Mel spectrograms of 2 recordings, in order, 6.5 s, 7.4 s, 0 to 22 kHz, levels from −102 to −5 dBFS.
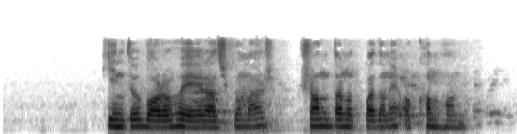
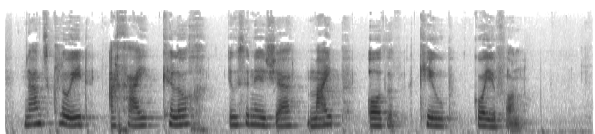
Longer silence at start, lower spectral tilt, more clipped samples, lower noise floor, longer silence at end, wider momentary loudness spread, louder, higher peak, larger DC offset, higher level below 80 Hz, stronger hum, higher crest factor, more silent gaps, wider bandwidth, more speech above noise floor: first, 1.35 s vs 0.05 s; first, -7 dB/octave vs -4.5 dB/octave; neither; first, -76 dBFS vs -58 dBFS; about the same, 0.65 s vs 0.65 s; about the same, 14 LU vs 12 LU; first, -18 LUFS vs -30 LUFS; first, -2 dBFS vs -10 dBFS; neither; about the same, -56 dBFS vs -58 dBFS; neither; about the same, 18 dB vs 22 dB; neither; second, 7.8 kHz vs 16 kHz; first, 58 dB vs 28 dB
